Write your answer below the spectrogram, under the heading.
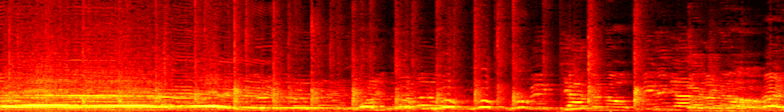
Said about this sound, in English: Can we get a cheer for the juggernaut then?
